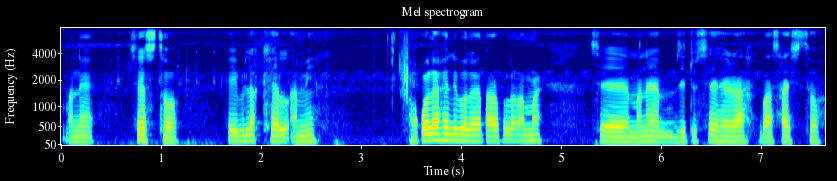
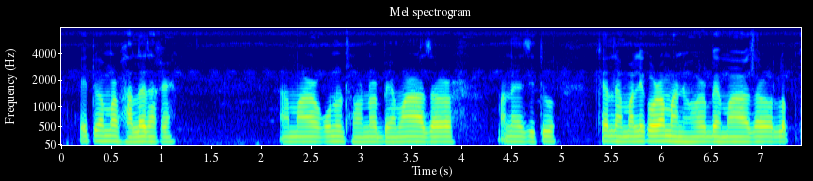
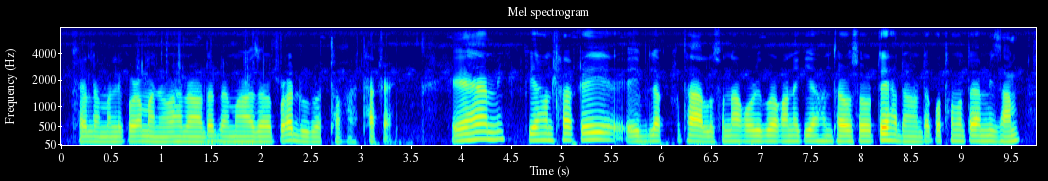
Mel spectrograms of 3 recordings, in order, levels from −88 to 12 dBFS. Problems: none marked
